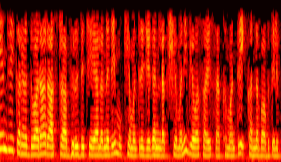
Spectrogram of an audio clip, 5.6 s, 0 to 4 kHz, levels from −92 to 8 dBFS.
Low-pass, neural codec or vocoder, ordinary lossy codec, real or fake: 3.6 kHz; none; none; real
